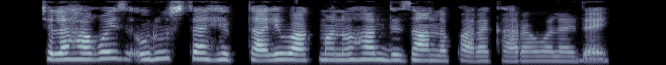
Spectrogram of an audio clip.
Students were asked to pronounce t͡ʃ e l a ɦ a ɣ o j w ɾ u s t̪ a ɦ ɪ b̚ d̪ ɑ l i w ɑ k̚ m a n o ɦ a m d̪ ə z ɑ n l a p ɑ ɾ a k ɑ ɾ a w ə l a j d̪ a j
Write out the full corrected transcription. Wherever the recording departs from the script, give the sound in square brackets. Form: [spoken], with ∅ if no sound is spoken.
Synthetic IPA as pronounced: t͡ʃ e l a ɦ a ɣ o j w ɾ u s t̪ a ɦ ɪ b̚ [t̪] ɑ l i w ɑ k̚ m a n o ɦ a m d̪ ə z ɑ n l a p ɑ ɾ a k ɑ ɾ a w ə l a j d̪ a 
